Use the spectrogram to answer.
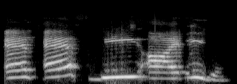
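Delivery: "एफ़बीआई" with an ee-sound start, slowly; an FBI. Shown as a demonstration. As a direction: say "एफ़बीआई" as "ee-ef-bee-eye", stretched out. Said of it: "यहाँ पे जो एफ है".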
